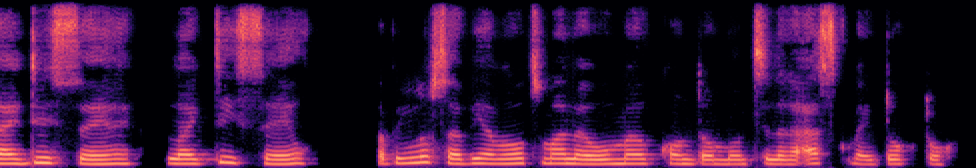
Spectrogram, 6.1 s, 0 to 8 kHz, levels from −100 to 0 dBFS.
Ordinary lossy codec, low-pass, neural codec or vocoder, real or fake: none; none; codec, 16 kHz, 1 kbps, X-Codec, WavLM features, trained on Multilingual LibriSpeech; fake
